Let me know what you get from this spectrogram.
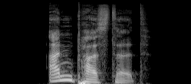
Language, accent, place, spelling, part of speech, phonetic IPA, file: German, Germany, Berlin, anpasstet, verb, [ˈanˌpastət], De-anpasstet.ogg
- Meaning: inflection of anpassen: 1. second-person plural dependent preterite 2. second-person plural dependent subjunctive II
